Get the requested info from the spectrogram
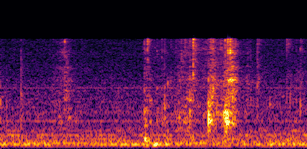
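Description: Faint clicks and rustles of craft supplies being handled: a plastic paper punch set down and a stamp set in a clear plastic case picked up.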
